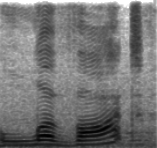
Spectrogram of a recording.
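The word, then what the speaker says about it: Lovot: right now it's the lavit robot it's like spelled like robot but with love in it because it's kind of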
